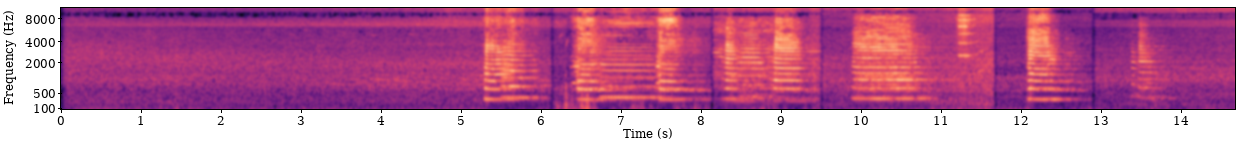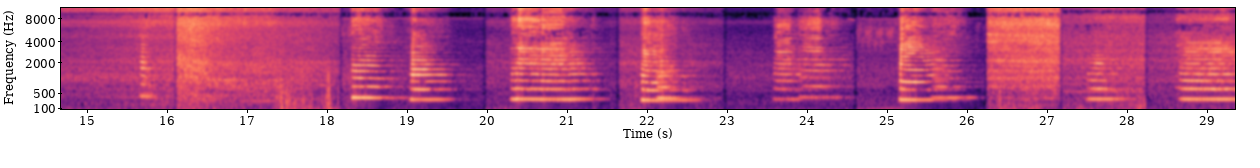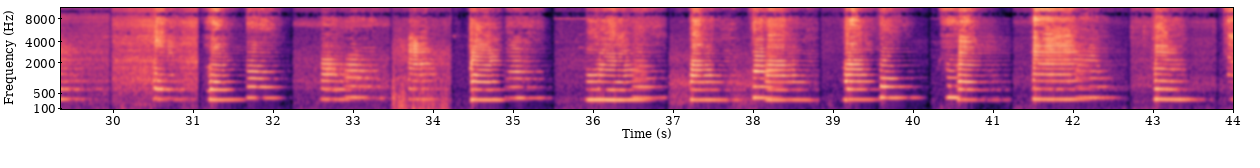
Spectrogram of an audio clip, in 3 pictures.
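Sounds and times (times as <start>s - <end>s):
rushing noise of moving trains: 0.0s - 44.0s
two-tone train horn blasts: 5.2s - 14.0s, 15.6s - 16.0s, 18.2s - 23.0s, 23.6s - 44.0s.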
